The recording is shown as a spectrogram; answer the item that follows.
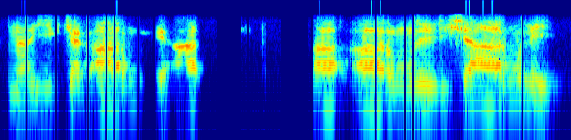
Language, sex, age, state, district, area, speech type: Kashmiri, male, 18-30, Jammu and Kashmir, Pulwama, urban, conversation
